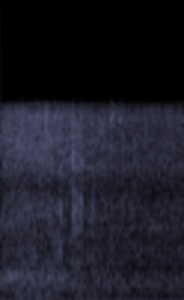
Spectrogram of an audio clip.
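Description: Mountain bikes rolling along a gravel track, a steady rushing crunch of tyres with a few faint clicks in the first second.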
